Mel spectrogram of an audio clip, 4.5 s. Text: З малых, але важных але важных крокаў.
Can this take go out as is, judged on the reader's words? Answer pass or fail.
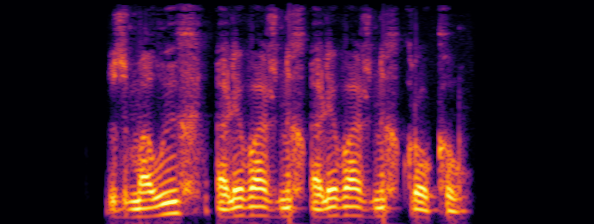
pass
